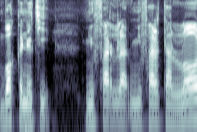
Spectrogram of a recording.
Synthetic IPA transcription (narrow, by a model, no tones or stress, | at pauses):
bokːənet͡ʃi | ɲufaɾaɲufaɾataloː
